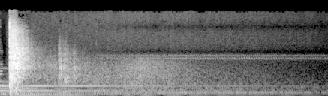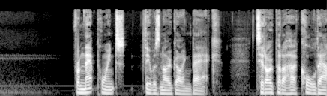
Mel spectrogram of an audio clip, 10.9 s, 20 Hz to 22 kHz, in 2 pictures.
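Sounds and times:
gunshot from a weapon discharged by accident: 0:00.1 - 0:04.0
low hum: 0:00.2 - 0:09.6
speech: 0:06.8 - 0:09.2, 0:09.8 - 0:10.9.

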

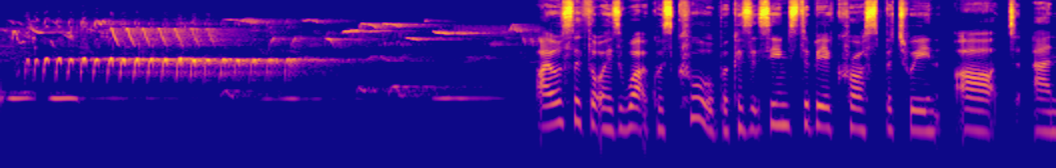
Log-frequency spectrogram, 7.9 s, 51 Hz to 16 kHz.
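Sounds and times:
sustained whistled notes: 0:00.0 - 0:04.0
birds calling in bright trills: 0:00.0 - 0:04.3
speech: 0:04.0 - 0:07.9.

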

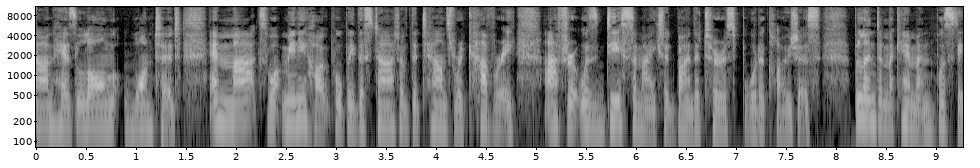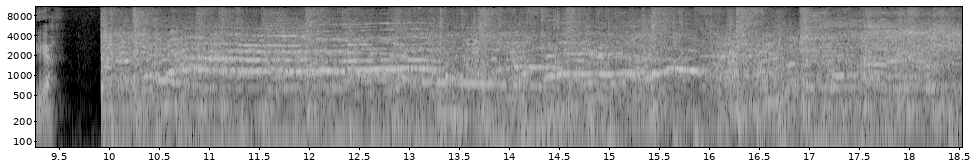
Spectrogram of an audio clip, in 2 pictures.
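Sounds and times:
speech: 0:00.0 - 0:10.2
crowd cheering and shouting in an airport arrivals hall: 0:09.9 - 0:18.5
overlapping voices: 0:09.9 - 0:18.5
excited yells and whoops: 0:10.0 - 0:16.5.

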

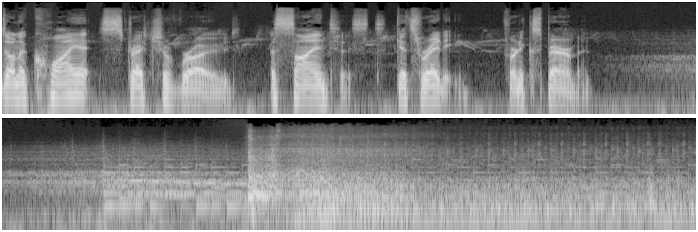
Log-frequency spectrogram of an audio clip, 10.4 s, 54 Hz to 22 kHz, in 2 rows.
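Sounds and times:
speech: 0:00.0 - 0:04.5
old beat-up 1960s Ford Anglia car engine starting and idling on a quiet Danish country road: 0:04.7 - 0:10.4.

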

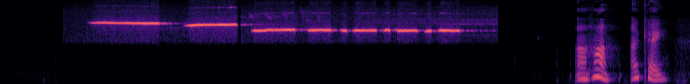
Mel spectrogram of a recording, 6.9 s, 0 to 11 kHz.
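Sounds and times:
songbird whistling song: 0:00.6 - 0:05.0
speech: 0:05.8 - 0:06.9.

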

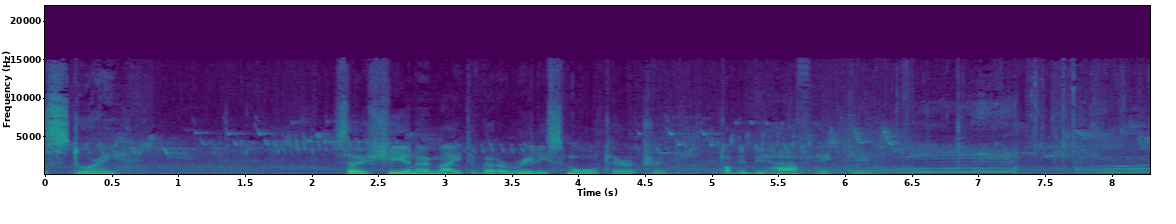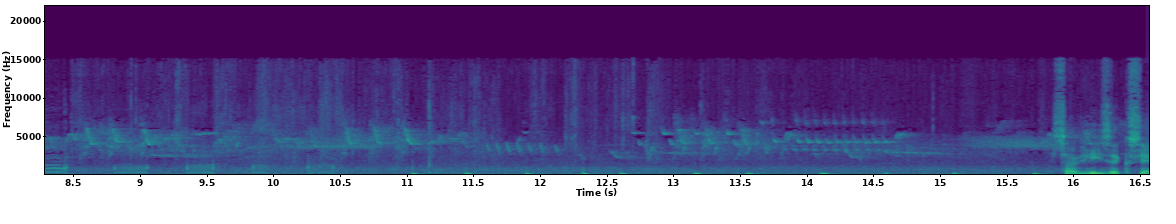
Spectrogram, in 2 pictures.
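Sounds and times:
speech: 0:00.0 - 0:00.8, 0:02.2 - 0:06.5, 0:16.0 - 0:16.5
faint higher bird calls: 0:04.6 - 0:16.4
male weka giving a deep call to his female: 0:06.2 - 0:16.0.

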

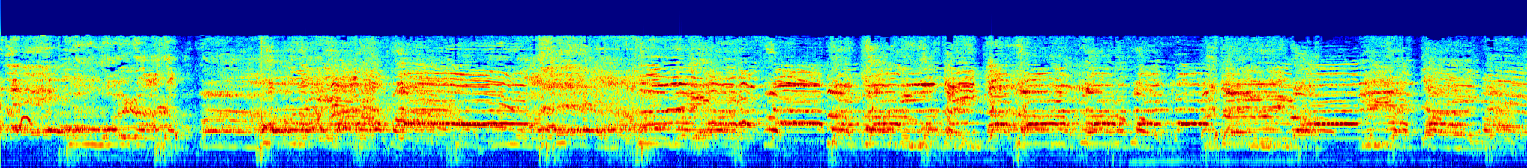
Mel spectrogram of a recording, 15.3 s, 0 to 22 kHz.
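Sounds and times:
schoolchildren chanting a haka in unison: 0:00.2 - 0:15.2
stamps in a haka war dance: 0:02.5 - 0:11.3.

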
